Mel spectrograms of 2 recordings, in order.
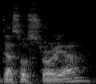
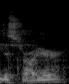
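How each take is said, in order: First: The name ends with a 'ya' sound. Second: The name ends with an 'er' sound. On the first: The speaker calls it right. "I believe it's pronounced Desostroya" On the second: The speaker calls it wrong. "but I always say Destroyer"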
